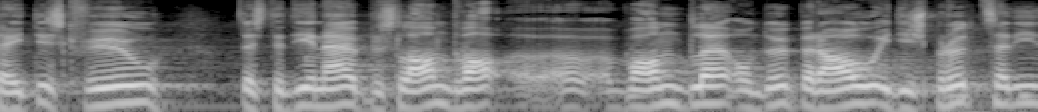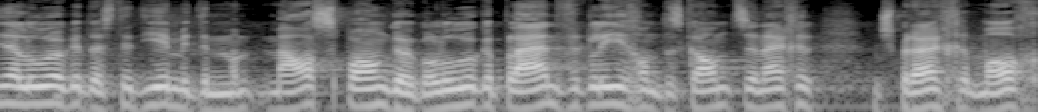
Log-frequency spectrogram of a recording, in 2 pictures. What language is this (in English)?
Swiss German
